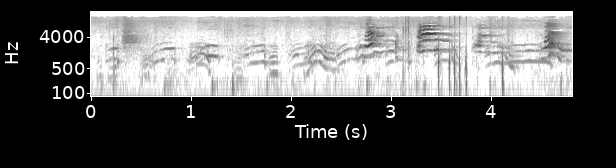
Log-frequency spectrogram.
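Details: Six-day-old puppies of Esmée give thin, curved whimpers in quick succession, several voices overlapping, with a burst of sharp clicking or handling noise midway and a high squeal near the end.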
